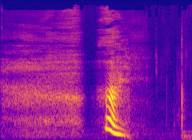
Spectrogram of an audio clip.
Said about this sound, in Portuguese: Vou bocejar.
